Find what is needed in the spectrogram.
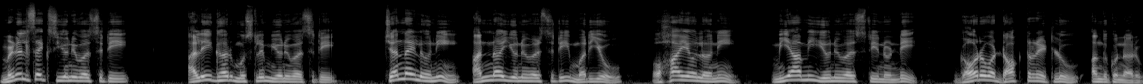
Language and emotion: Telugu, neutral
